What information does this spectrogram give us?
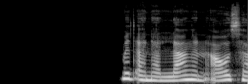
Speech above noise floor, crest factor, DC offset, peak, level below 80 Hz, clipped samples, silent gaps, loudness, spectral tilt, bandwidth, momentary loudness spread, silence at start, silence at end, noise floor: over 77 dB; 14 dB; under 0.1%; -2 dBFS; -56 dBFS; under 0.1%; none; -14 LUFS; -6 dB/octave; 16.5 kHz; 5 LU; 1.2 s; 0 s; under -90 dBFS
